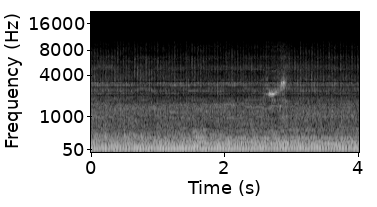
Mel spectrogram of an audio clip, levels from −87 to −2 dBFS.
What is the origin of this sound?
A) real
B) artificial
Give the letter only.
B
